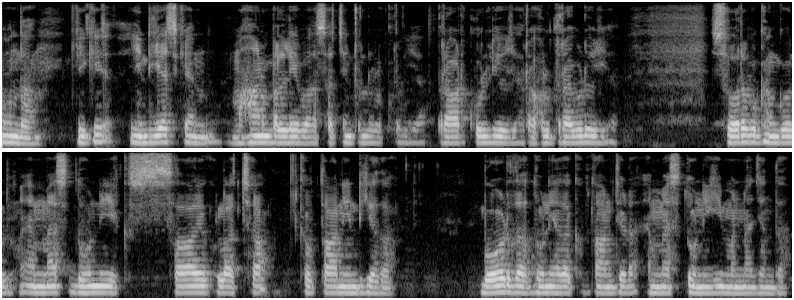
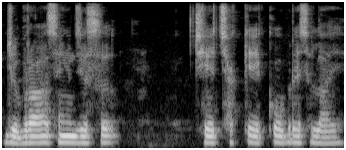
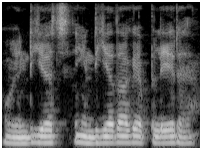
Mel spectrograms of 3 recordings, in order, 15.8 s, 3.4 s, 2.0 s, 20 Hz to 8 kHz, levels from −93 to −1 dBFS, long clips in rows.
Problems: none marked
